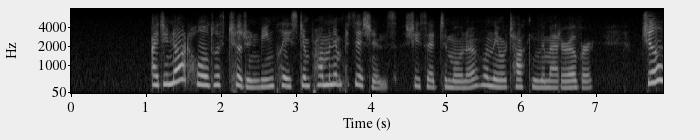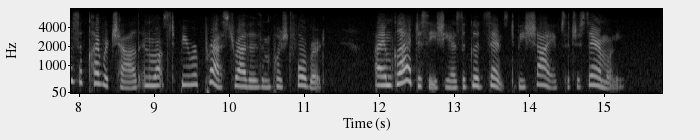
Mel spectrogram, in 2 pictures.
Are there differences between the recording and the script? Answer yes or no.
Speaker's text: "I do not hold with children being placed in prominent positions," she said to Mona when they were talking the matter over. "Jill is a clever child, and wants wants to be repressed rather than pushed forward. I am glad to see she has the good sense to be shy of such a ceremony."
yes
